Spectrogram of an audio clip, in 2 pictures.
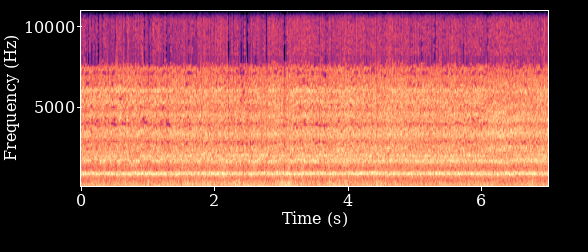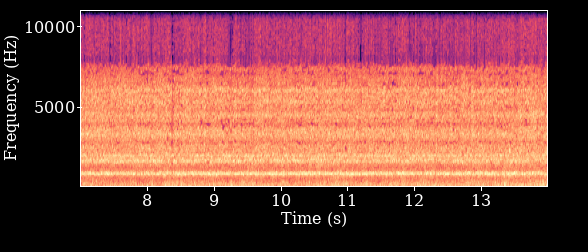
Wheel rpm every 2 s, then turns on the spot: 230, 240, 230, 230, 230, 230, 230.
none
